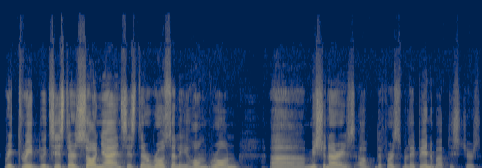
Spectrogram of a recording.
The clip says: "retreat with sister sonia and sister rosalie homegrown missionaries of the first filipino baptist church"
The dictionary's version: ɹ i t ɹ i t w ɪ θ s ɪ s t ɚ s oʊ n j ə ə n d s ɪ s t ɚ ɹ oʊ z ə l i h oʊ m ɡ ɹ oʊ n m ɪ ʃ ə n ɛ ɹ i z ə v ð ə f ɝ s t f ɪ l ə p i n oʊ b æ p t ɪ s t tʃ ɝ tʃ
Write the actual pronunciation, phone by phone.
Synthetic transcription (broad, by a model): ɹ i t ɹ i t w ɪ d s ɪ s t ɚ s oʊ n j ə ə n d s ɪ s t ɚ ɹ oʊ s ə l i h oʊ m ɡ ɹ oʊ n m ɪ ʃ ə n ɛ ɹ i s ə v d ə f ɝ s t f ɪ l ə p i n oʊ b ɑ t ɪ s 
